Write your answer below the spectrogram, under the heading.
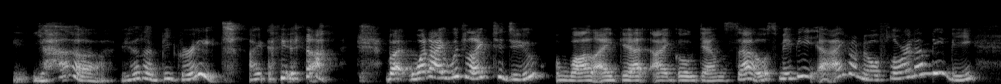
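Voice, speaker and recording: A woman with a Quebec accent, high-pitched and very slow, her pitch swinging very widely. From Quebec, Canada. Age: 60s. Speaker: health-sharing business seller. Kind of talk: interview.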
